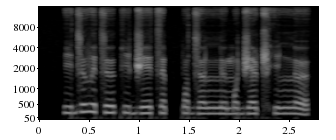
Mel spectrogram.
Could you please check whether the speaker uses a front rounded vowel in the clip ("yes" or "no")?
yes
